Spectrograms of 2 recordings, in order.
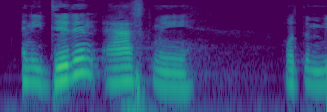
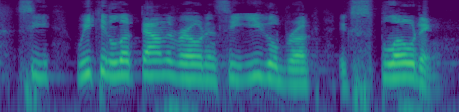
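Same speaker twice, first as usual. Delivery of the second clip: higher, louder, building sermon delivery; preaching at full force; 5 semitones higher, 5 dB louder than usual. Acted. Pastor preaching to his congregation about jealousy, full force. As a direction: lift the room and drive it home.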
